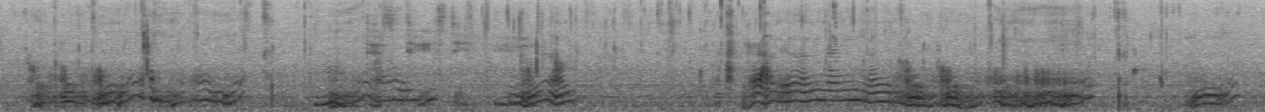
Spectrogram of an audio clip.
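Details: Domestic cat in a funny pet compilation giving a series of low, wavering, harmonic yowls, each one to two seconds long, rising and falling in pitch with short pauses between, over faint background noise.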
